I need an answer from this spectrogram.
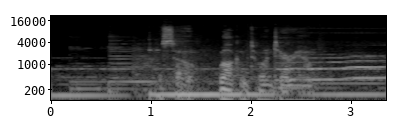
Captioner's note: voiceover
